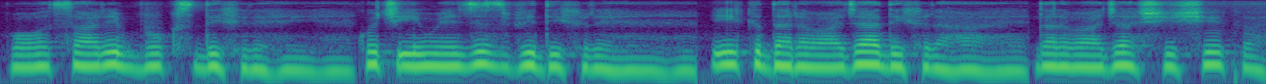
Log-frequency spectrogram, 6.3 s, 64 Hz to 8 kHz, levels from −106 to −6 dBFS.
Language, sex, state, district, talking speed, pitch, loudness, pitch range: Hindi, female, Bihar, Lakhisarai, 200 wpm, 175 Hz, -35 LUFS, 155-190 Hz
